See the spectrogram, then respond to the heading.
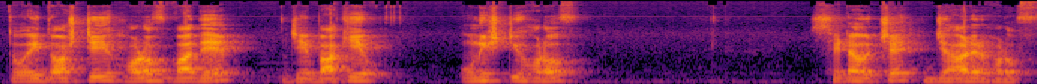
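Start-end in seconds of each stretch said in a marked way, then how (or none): none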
